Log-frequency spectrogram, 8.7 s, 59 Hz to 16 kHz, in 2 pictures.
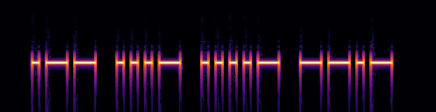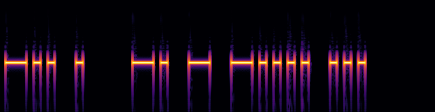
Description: Morse code, heard as a keyed tone, about 17 wpm, 700 Hz. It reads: WV4Q DE NT6S
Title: USA Callsign DE Callsign - 4 Characters - 17wpm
